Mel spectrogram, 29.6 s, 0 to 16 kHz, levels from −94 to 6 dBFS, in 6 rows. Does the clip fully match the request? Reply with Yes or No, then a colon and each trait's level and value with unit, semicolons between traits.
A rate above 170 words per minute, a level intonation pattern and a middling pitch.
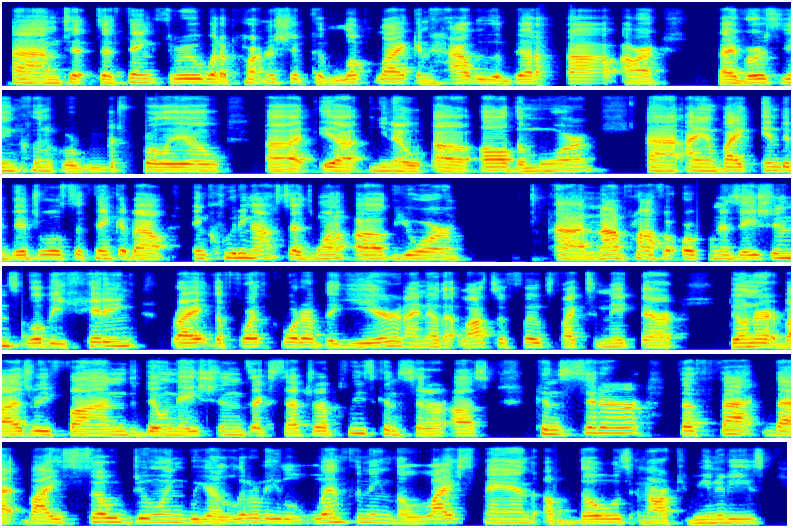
Yes: average, 190 wpm; narrow, 2.0 semitones; medium, 160 Hz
